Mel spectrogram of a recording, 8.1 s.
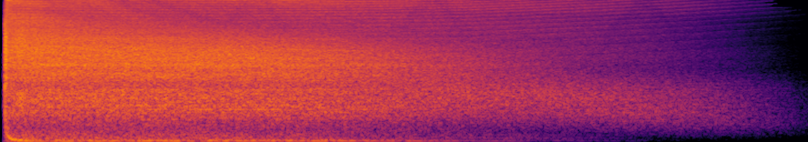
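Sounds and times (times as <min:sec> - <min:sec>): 
impact: 0:00.0 - 0:05.7.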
